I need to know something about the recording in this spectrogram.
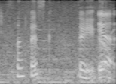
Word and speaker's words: Stunfisk: I would say his name wrong. Stunfisk? There you go. Yeah, Stunfisk, yeah.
